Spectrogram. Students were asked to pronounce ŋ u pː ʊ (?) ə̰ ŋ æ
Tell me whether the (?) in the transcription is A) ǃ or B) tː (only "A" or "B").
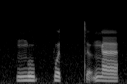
B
